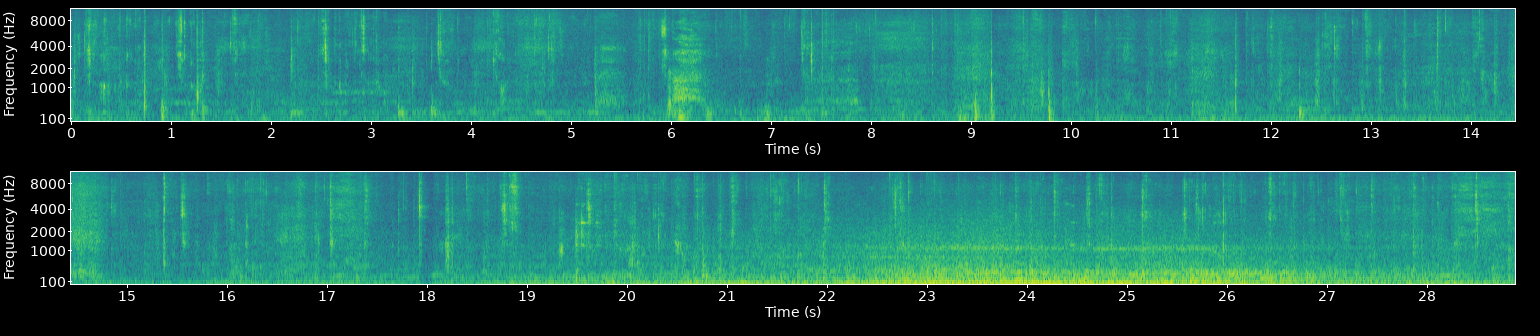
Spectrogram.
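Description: Close-up mouth sounds of eating rice and chicken by hand: wet chewing and lip-smacking clicks. Partway through, a low rumble swells up and becomes the loudest sound before easing slightly near the end.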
